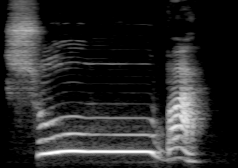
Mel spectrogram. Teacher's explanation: Так наголошений перший склад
